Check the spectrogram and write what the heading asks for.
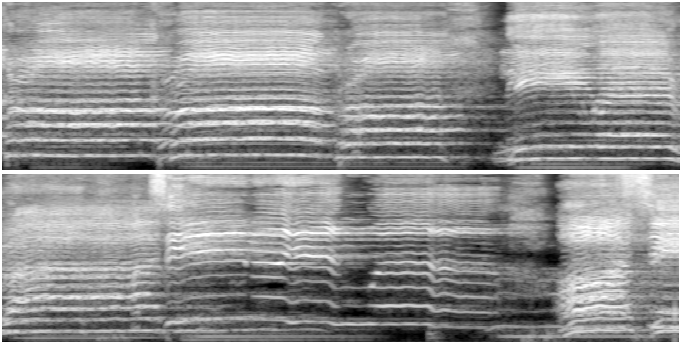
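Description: Voices singing a slow, chant-like melody in long held notes over keyboard and bass guitar, with a short break between phrases about four seconds in.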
